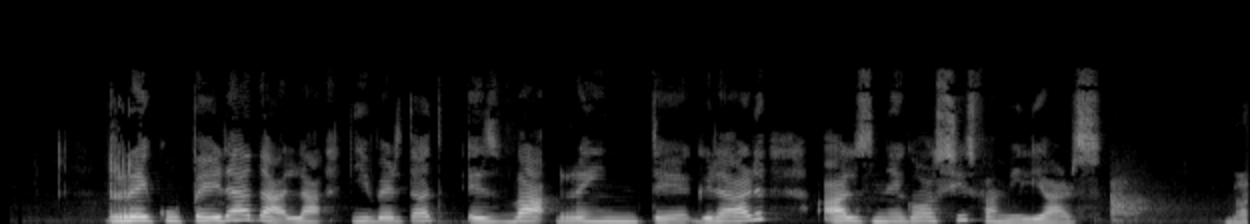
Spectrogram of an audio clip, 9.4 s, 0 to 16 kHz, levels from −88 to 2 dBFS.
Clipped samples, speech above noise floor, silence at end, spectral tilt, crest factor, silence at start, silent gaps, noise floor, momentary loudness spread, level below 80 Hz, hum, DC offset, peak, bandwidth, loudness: under 0.1%; 39 dB; 0 s; -4.5 dB/octave; 20 dB; 0.8 s; none; -67 dBFS; 12 LU; -86 dBFS; none; under 0.1%; -8 dBFS; 11 kHz; -28 LUFS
